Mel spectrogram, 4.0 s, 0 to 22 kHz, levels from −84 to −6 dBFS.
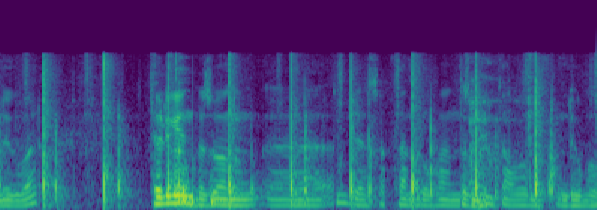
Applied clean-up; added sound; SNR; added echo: none; Run; 2 dB; none.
